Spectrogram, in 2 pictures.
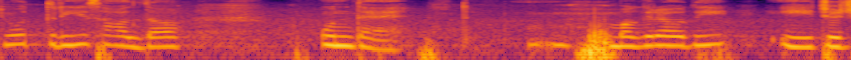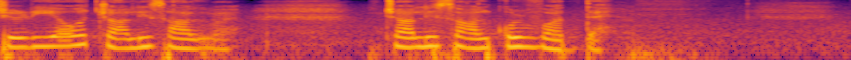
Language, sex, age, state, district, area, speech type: Dogri, female, 18-30, Jammu and Kashmir, Kathua, rural, spontaneous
